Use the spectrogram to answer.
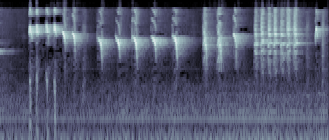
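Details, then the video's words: Ruby-cheeked sunbird (kolibri ninja) in full song with sharp 'tembakan' bursts, used as a lure: quick series of high, sharp chirps, each dropping in pitch, then dense rapid twittering, over a steady low hum. "Suara Burung Kolibri Ninja Konin Gacor Full Isian Tembakan Tajam Ngobra"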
